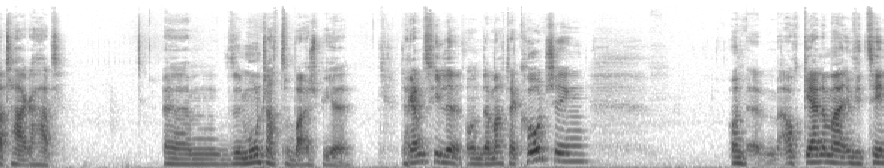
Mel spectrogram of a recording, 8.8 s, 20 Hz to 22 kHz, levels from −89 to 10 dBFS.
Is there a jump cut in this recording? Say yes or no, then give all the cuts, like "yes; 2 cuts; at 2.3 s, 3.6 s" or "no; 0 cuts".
yes; 3 cuts; at 4.1 s, 4.6 s, 7.5 s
